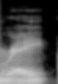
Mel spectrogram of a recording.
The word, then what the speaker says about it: Rae: As an adult, I like the name Ray. I spell it R-A-E, and it has a really good vibe.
